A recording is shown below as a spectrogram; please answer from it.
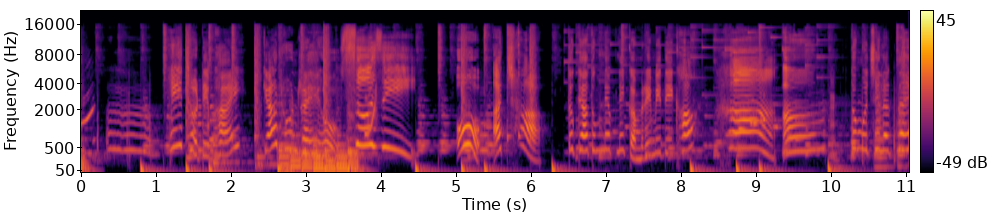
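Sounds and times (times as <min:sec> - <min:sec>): music with bell-like tinkling: 0:08.1 - 0:10.3.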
